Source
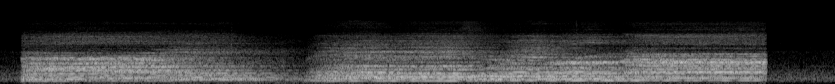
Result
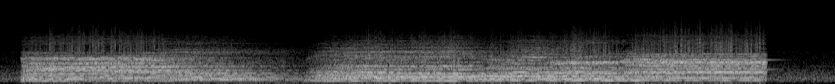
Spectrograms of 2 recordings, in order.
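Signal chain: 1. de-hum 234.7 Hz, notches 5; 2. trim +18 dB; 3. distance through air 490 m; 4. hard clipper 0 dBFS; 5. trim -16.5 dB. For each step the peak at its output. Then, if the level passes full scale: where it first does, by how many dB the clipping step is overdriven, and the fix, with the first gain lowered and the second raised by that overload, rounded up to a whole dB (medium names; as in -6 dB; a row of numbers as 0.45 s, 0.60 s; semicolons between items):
-8.0 dBFS, +10.0 dBFS, +8.5 dBFS, 0.0 dBFS, -16.5 dBFS; step 2, 8.5 dB; step 2 +9 dB, step 5 -7.5 dB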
